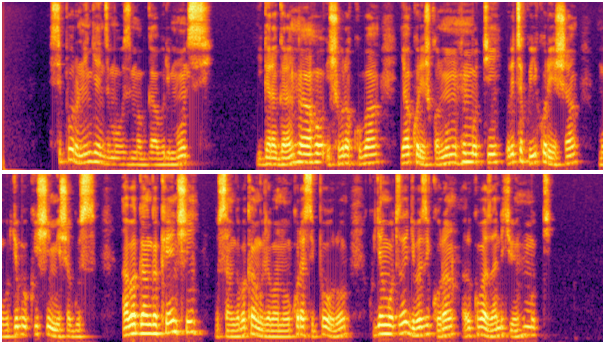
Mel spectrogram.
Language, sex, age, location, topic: Kinyarwanda, male, 36-49, Kigali, health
